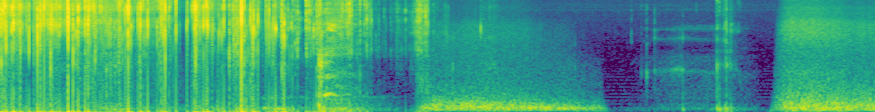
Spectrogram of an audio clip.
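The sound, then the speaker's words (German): Loud crinkling and tearing of pages of the Bild newspaper for about four seconds, followed by softer rustling handling of paper, a brief pause, then more rustling. “Heute haben wir die Bildzeitung.”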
